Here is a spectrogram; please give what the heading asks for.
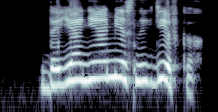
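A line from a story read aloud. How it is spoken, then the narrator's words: Frenzied growl. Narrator (Russian): не себя прорычал Тэ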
